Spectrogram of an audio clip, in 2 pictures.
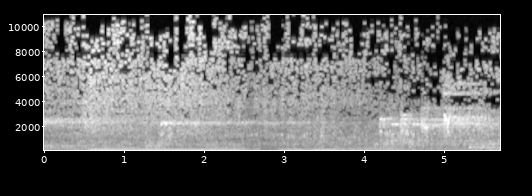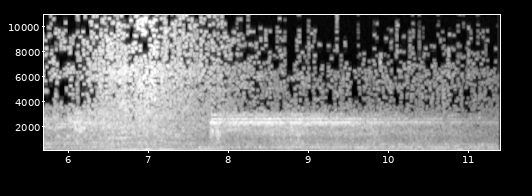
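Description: A car drives out of town. A loud, low engine roar fills the first couple of seconds, then settles into a steady droning rumble of engine and road noise.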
